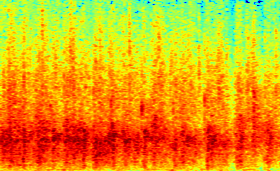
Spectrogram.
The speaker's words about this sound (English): First off, I want to get a round of applause for you guys for putting this event together.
